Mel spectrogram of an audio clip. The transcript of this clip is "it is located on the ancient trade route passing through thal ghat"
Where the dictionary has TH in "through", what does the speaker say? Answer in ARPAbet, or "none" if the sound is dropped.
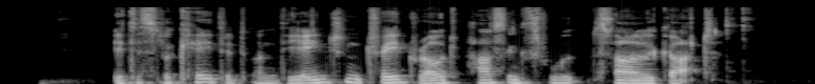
TH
